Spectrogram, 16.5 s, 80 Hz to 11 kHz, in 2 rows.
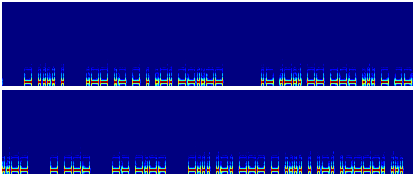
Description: Morse code, heard as a keyed tone, about 27 wpm, 650 Hz. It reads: THE WATER, ALMOST, TO MY BROTHER'S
